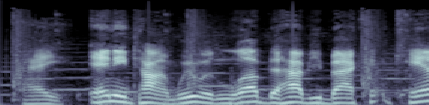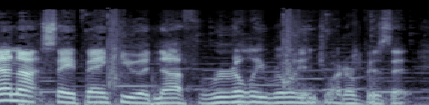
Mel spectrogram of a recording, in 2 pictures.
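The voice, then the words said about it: Strained, failing voice. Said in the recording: “losing my voice because apparently I've talked too much”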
